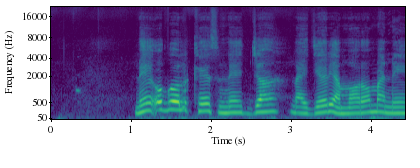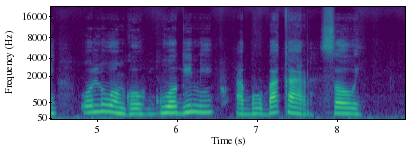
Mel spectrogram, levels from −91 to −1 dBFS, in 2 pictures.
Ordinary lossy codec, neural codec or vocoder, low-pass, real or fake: none; codec, 44.1 kHz, 3.4 kbps, Pupu-Codec; none; fake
